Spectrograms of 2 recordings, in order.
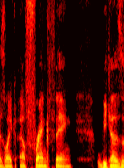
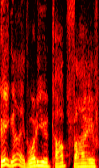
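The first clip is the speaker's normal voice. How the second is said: put-on drunken yell, loud and high-pitched; 9 semitones higher, 5 dB louder than usual. Retelling what a drunk Frank yelled at strangers in a bar: imitating Frank yelling loudly. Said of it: "loudly yelled".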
